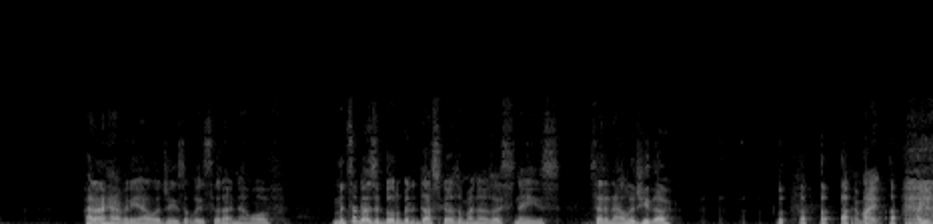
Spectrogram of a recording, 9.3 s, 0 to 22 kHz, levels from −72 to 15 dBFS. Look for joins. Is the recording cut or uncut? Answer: uncut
